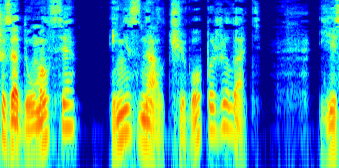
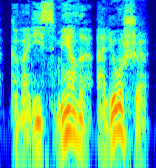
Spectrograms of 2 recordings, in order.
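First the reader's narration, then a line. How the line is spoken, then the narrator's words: Whisper in ear. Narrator (Russian): шепнул ему на ухо министр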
